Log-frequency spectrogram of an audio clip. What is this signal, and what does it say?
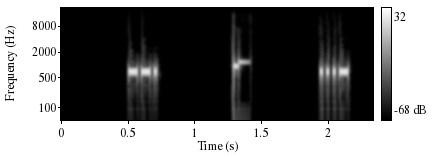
Morse code, heard as a keyed tone, about 50 wpm, 700 Hz. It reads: G V
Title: Single Letter-Number Alt - Rapid-Fire 50wpm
